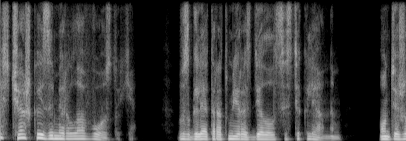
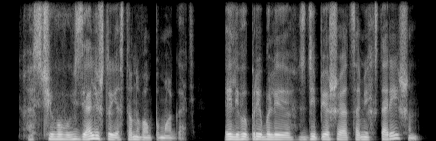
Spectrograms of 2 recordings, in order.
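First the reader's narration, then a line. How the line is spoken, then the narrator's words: Skeptical snort. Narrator (Russian): Остромысл хмыкнул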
